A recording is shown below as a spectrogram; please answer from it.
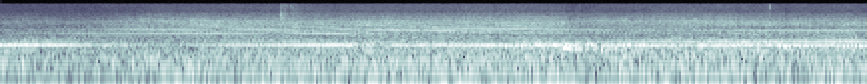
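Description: A small autopilot-controlled fixed-wing plane flies with a steady, loud engine drone and a sustained tonal whine, continuous for the whole span with no talk over it.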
